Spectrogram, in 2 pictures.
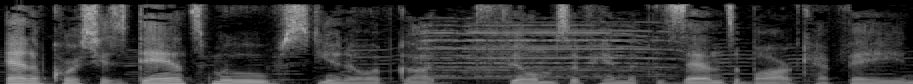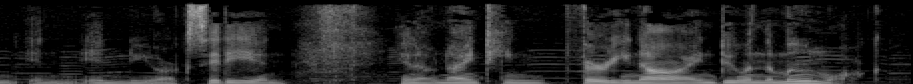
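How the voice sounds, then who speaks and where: An older woman talking casually as an interview guest, animated and quick to laugh, acting out voices as she tells her stories. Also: very deep voice, muffled recording, faint music behind. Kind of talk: casual chat.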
